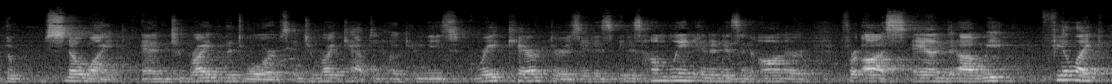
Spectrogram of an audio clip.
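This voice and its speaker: A man's voice: mid-range voice, measured pace. A man speaking as a show creator on a live panel, playfully coy and enthusiastic. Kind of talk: live panel interview, teasing upcoming plots. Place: large indoor convention hall stage. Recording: echoey hall, distant, noisy background.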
